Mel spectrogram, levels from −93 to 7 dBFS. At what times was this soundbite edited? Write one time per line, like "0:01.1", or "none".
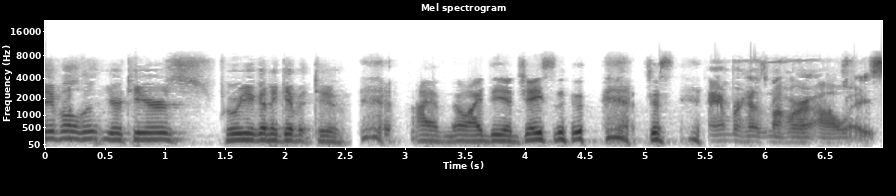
none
